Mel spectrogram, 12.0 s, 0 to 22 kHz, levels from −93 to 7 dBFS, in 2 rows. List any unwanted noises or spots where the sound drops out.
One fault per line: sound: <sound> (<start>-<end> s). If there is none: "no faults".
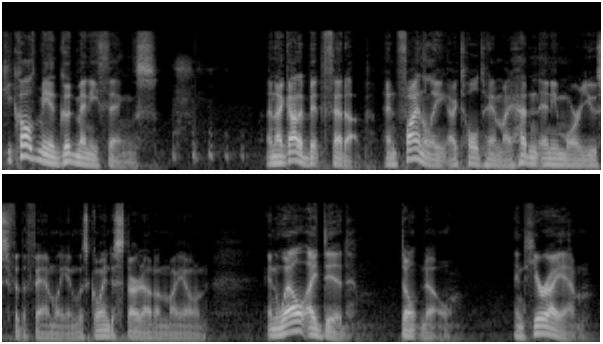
sound: laugh (1.7-2.5 s)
